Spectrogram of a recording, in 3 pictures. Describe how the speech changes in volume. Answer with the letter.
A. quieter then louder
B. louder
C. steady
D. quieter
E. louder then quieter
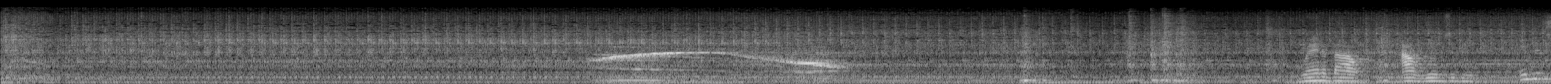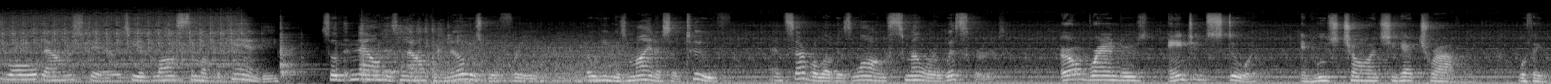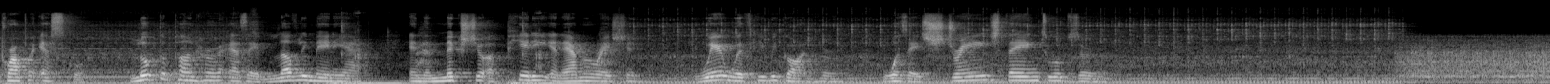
C.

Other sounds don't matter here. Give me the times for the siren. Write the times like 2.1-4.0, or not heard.
5.8-8.4.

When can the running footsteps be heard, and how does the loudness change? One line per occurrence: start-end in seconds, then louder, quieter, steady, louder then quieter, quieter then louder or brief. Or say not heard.
not heard.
